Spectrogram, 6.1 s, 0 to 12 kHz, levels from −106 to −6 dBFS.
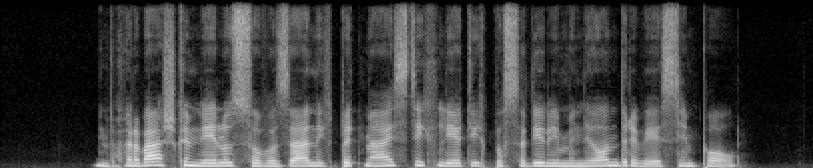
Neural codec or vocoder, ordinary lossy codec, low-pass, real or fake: codec, 24 kHz, 1 kbps, SNAC; none; none; fake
